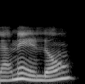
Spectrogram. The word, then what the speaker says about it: anhelo: Este anhelo que se escribe con esa H muda intermedia.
